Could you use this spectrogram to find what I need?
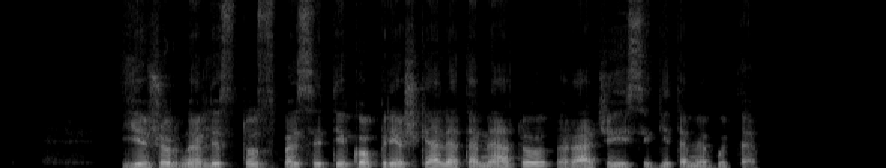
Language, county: Lithuanian, Vilnius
